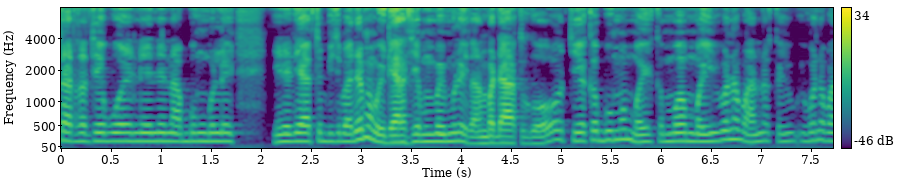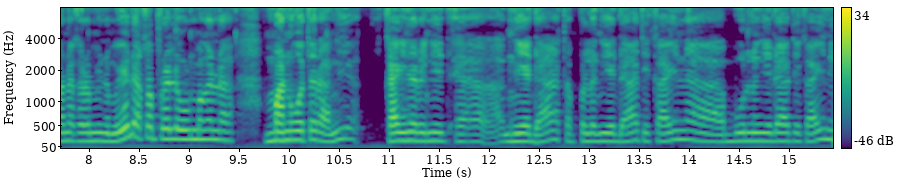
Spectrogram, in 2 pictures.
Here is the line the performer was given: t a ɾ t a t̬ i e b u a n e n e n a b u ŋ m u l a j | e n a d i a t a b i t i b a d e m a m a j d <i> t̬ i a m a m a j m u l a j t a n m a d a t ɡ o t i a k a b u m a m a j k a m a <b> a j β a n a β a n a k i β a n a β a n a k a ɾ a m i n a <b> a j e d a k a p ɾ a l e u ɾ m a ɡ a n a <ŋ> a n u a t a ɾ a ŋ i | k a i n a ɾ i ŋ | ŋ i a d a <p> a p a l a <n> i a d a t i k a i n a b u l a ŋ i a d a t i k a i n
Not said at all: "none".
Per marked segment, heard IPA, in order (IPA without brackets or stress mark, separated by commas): a, m, m, m, t, ŋ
